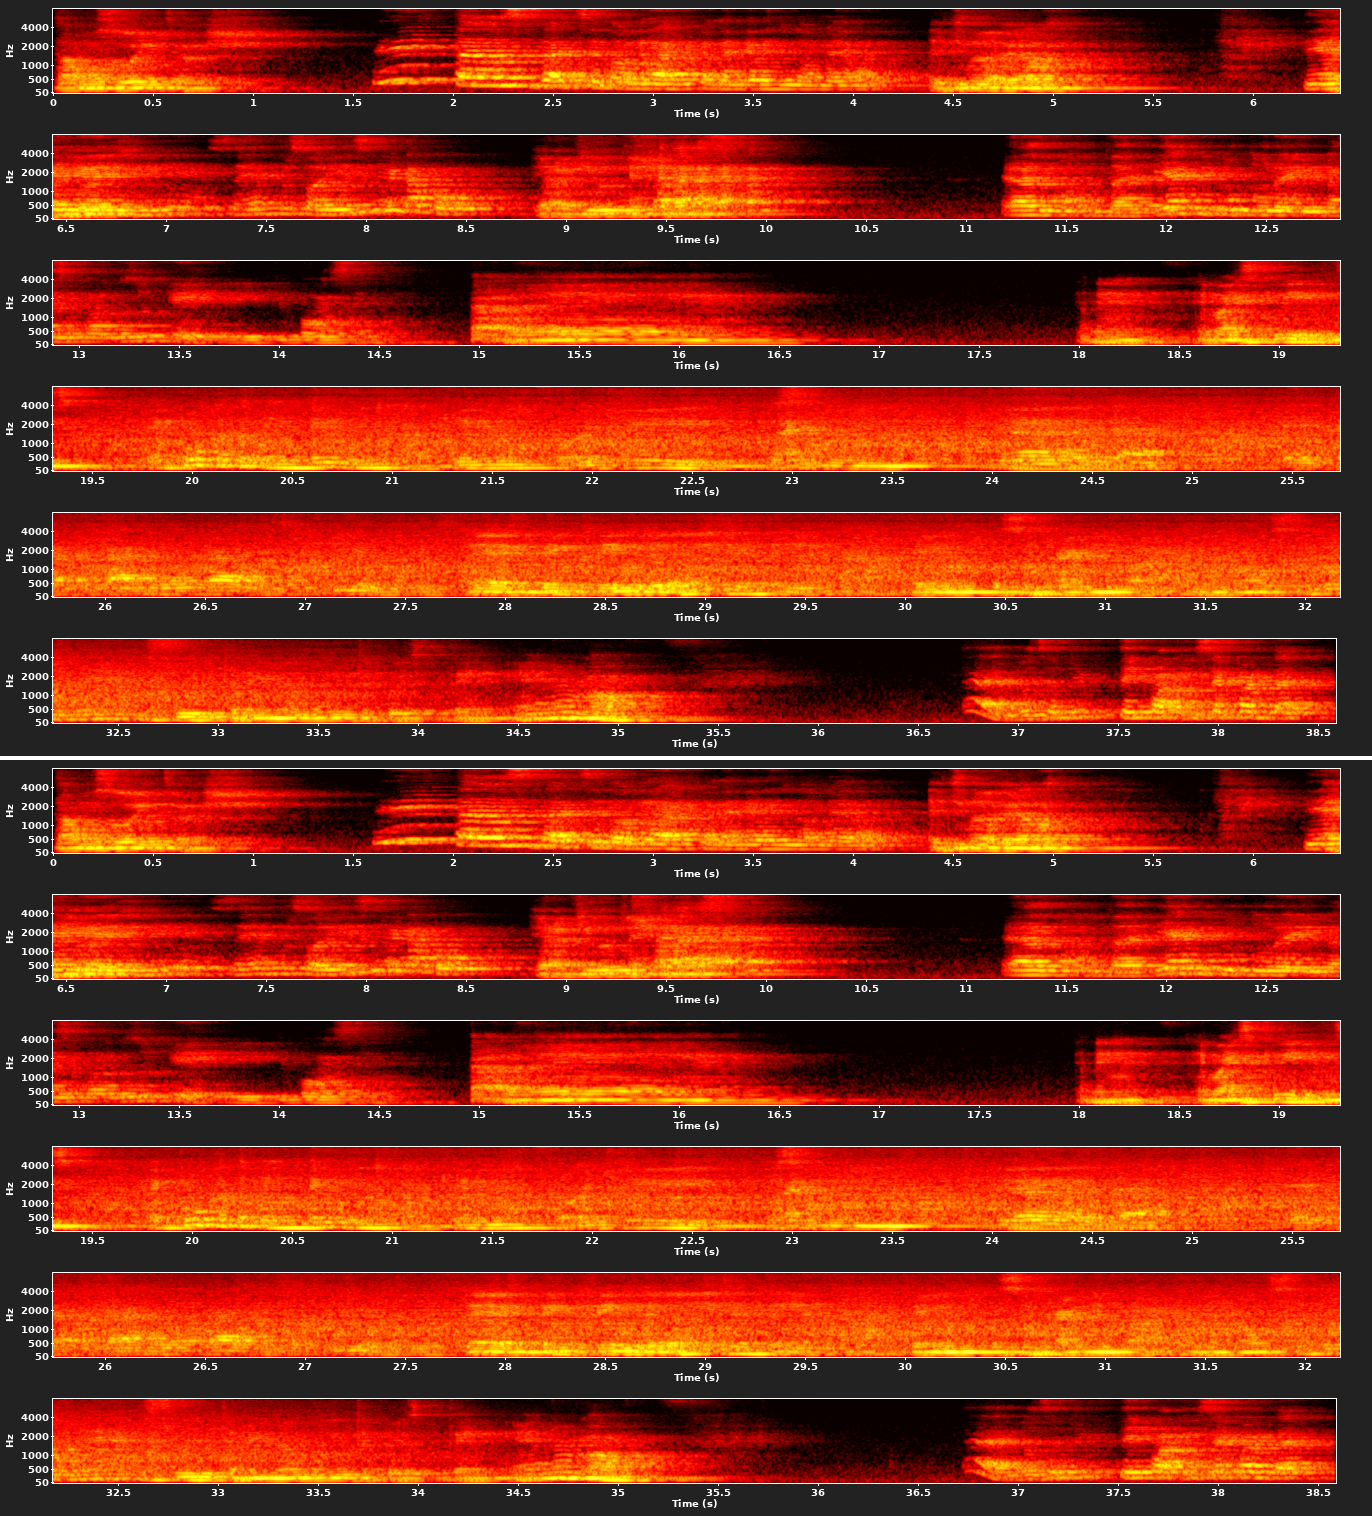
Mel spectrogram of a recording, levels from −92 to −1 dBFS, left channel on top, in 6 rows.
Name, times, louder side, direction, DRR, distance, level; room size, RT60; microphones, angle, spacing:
voice 1, 0.0-1.0 4.4-5.1 5.8-6.0 6.3-6.8 8.8-9.8 15.0-16.7 18.0-23.7 24.0-24.8 27.8-35.2, right 1 dB, 65° right, -3 dB, 2.2 m, -28 dB
voice 2, 1.6-4.2 6.2-8.6 9.3-10.0 11.2-14.6 22.9-23.1 23.9-24.9 25.4-27.9 36.7-38.4, equal, 35° left, -3 dB, 1.4 m, -31 dB
sound 1, 18.9-34.3, equal, 25° right, 2.0 m, -37 dB
9.9 x 5.2 x 4.1 m, 1.0 s
head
